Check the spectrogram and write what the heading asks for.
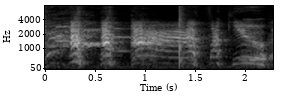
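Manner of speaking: cackling mockery, laughing loud at a dead rival; gloating laugh. [name] laughing at Skinny Andy's death, loud mocking cackle. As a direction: laugh in his face, then spit out the curse.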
